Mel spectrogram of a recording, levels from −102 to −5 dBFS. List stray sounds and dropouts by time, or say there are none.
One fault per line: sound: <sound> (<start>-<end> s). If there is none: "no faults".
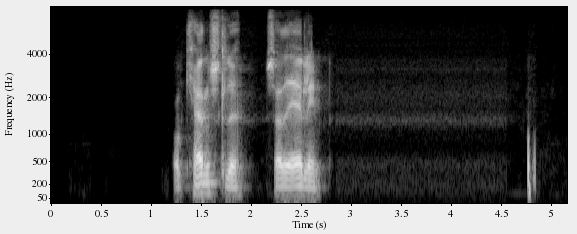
no faults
